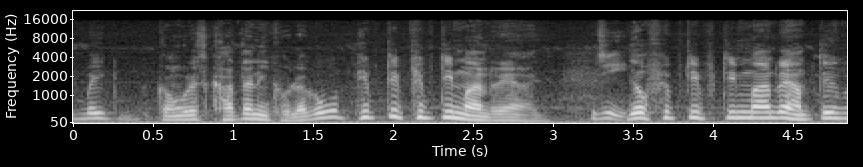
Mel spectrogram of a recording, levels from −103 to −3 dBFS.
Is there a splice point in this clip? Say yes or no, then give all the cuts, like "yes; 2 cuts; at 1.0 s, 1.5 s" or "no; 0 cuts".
no; 0 cuts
